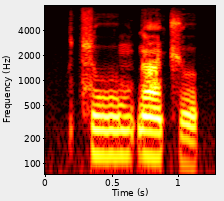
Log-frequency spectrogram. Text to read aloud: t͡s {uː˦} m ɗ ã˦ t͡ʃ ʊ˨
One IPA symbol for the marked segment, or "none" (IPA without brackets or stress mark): uː˦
